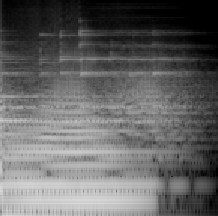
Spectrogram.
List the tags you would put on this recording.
Instrument samples > Synths / Electronic
bass
bassdrop
clear
drops
lfo
low
lowend
stabs
sub
subbass
subs
subwoofer
synth
synthbass
wavetable
wobble

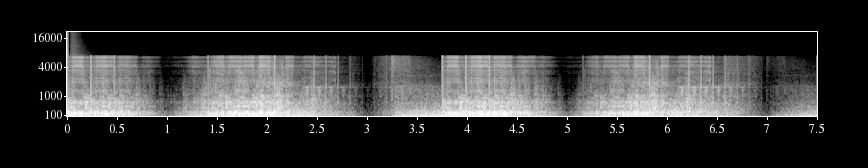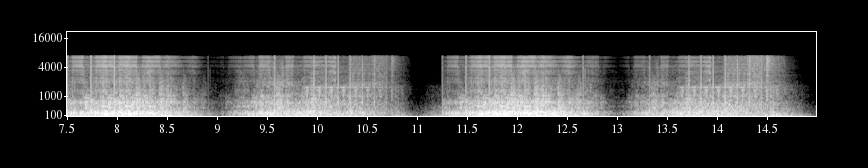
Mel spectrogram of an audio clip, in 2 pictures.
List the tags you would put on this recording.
Instrument samples > Percussion
Alien
Loopable
Dark
Drum
Ambient

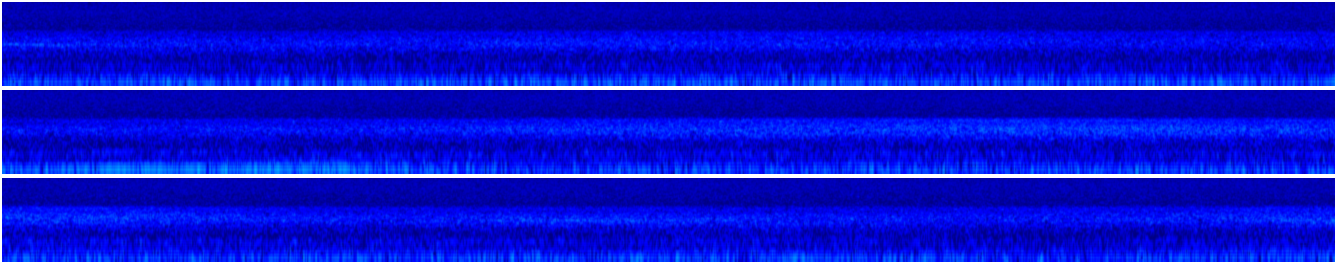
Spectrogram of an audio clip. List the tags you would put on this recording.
Soundscapes > Nature
alice-holt-forest
field-recording
meadow
soundscape
natural-soundscape
phenological-recording
raspberry-pi
nature

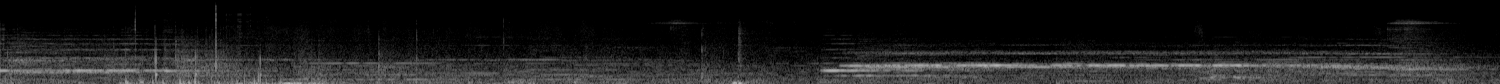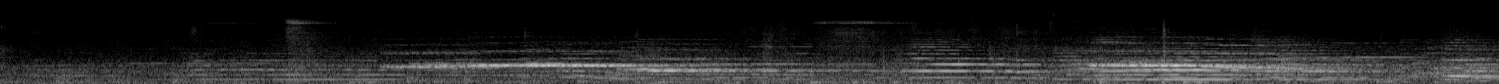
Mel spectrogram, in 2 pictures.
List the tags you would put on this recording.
Soundscapes > Urban
berlin
fieldrecorder
traveling
germany
public-transport

